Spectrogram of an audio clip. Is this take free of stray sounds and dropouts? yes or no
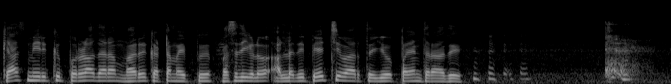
no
